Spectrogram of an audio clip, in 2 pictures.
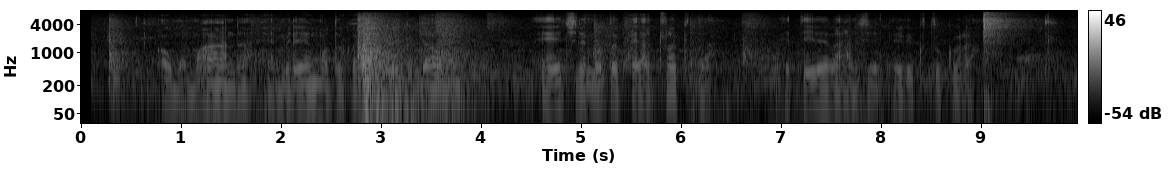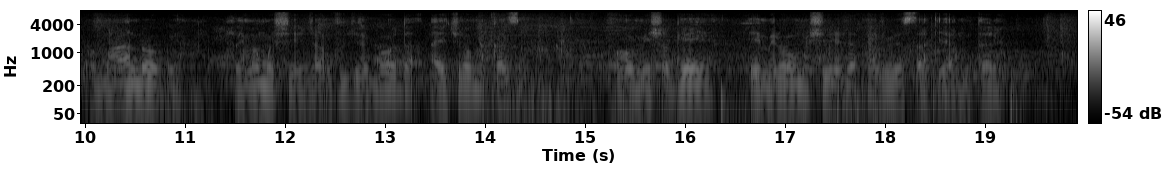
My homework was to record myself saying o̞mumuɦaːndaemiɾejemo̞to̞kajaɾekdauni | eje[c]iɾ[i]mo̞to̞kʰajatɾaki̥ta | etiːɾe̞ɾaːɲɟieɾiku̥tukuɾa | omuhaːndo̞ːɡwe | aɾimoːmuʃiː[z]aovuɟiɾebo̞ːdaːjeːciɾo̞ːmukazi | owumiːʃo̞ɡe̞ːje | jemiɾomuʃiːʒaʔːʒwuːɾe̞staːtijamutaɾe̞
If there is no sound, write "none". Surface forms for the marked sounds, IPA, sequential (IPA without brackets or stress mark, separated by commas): c, e, ʒ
